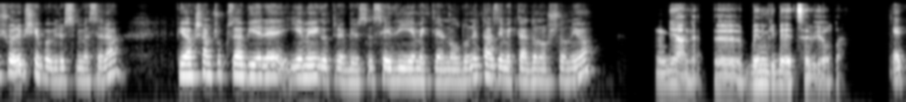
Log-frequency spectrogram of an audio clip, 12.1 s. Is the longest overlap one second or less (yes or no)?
yes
